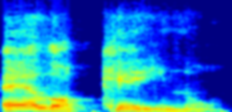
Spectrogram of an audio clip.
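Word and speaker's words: אלוקינו: Элокейну. Надо произнести через Эй.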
